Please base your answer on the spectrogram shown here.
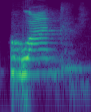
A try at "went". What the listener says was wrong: Went. Con E. Went.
